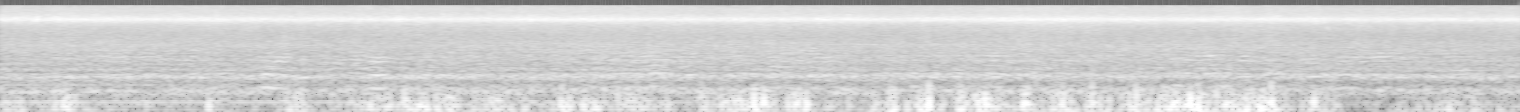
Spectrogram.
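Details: Honey bees of a swarm streaming into a new hive in a chain reaction, releasing Nasanov pheromone; a sustained, even buzz with low-pitched humming and flickering low noise throughout.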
